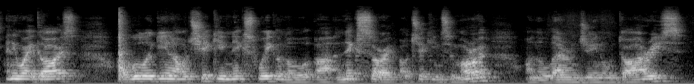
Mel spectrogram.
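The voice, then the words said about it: Husky, low strained voice. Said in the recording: “my true voice feels very way down and husky ... it sounds quite husky ... My voice, my true voice doesn't sound great here at all now. Um, it feels quite husky after, after using my, my true voice”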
